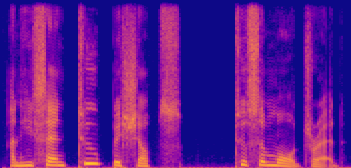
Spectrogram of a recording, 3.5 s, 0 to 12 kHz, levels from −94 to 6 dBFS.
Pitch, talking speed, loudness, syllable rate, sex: 220 Hz, 135 wpm, -18 LUFS, 3.6 syllables/s, female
